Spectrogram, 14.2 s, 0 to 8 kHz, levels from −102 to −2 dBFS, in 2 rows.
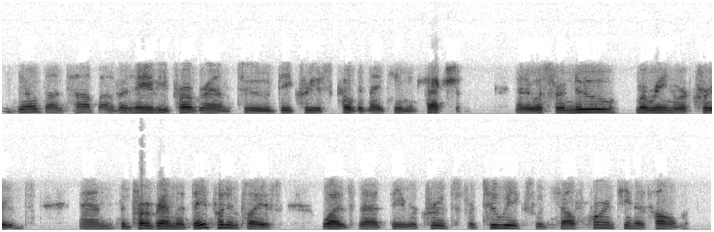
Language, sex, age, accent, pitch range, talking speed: English, male, 60-79, American, 145-180 Hz, 155 wpm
